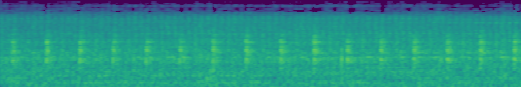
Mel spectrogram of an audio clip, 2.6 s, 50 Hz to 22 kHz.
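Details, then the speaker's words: 1985 Mercedes 300D diesel idling on diesel purge after a starter rebuild, valve adjustment and new glow plugs: sharp, regular metallic knocks about six per second over a quiet idle. A pronounced knock of unknown cause. "If I can figure out this knock, um, of course it' be a really nice little car again."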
